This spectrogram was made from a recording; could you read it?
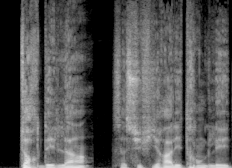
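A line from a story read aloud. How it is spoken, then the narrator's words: Plain. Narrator (French): dit Manuel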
